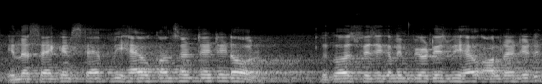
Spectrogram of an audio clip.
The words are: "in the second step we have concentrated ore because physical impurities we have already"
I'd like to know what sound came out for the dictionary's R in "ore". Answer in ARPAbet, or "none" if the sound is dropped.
L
